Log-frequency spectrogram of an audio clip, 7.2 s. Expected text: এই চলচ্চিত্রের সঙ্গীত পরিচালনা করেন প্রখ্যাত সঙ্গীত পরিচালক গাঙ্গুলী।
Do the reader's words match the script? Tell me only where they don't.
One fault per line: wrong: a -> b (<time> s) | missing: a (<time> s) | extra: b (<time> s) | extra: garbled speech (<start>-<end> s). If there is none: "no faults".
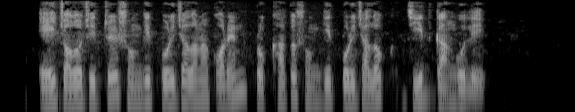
extra: জিৎ (5.1 s)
